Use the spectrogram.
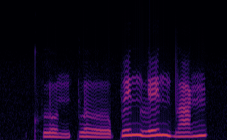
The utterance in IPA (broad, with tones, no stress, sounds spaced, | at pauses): kʰ l o˩˦ n p l ɤː˨˩ p e˥˩ n l e˥˩ n d a˦˥ ŋ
